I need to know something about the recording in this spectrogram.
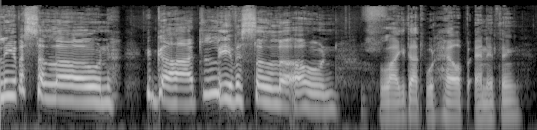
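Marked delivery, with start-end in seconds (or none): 0.0-3.4 play-acted very high, stretched-out, drawn-out shriek. Quoting a favorite line from the film: imitating Rachel screaming. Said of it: "Rachel screaming".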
